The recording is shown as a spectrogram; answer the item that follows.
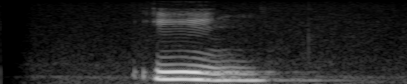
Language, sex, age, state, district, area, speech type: Santali, female, 18-30, West Bengal, Purba Bardhaman, rural, read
